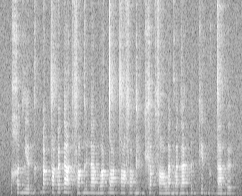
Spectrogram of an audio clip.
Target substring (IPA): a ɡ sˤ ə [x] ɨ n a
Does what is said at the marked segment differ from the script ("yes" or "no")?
yes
